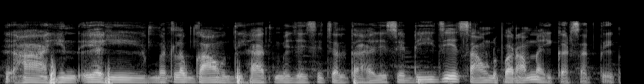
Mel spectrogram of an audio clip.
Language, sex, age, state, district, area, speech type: Hindi, female, 60+, Uttar Pradesh, Prayagraj, rural, spontaneous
